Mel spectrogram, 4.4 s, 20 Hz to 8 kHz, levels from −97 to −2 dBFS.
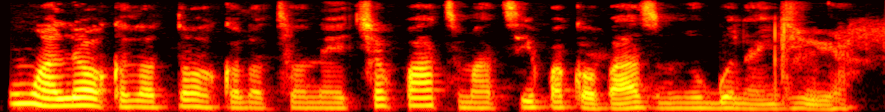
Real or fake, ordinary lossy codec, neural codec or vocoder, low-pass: real; none; none; none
